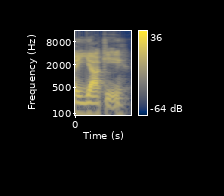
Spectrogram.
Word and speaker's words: yuccie: It's called a yucky. It's a term I just became familiar with today. It's spelled Y-U-C-C-I-E, Young Urban Creative Millennials.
